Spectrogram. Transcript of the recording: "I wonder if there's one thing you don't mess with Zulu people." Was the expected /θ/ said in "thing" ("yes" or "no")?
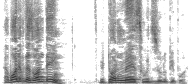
no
